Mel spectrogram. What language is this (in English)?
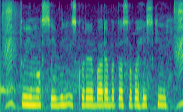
Magahi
